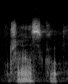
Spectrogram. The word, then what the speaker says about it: Transcorp: Yeah, so the P is silent. Transcorp.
